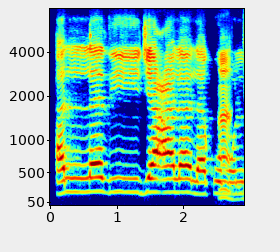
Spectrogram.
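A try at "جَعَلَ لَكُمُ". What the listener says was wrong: enggak jangan nyenggol ain. Ja'ala lakum.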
